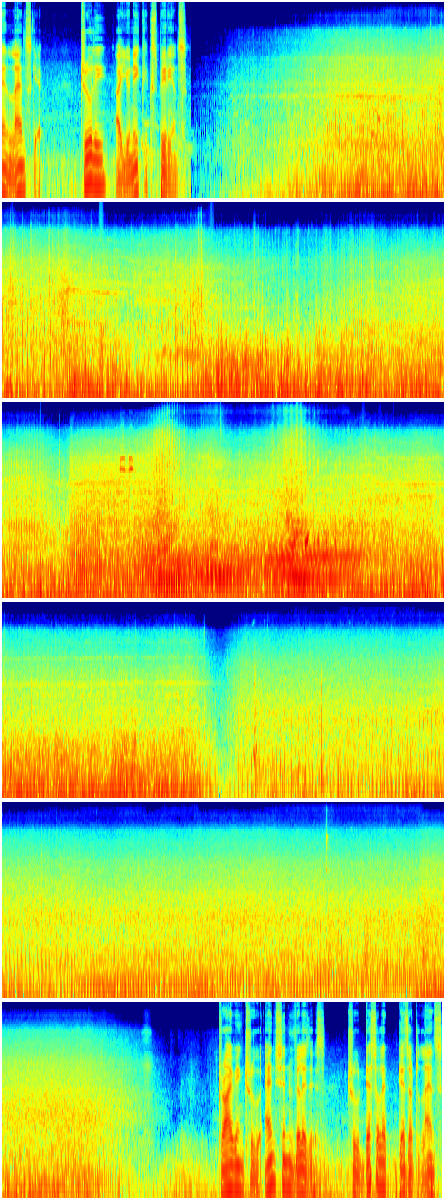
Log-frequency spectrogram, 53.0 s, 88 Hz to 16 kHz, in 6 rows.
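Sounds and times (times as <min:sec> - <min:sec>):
wind buffeting microphone: 0:05.2 - 0:19.9, 0:24.0 - 0:48.6
motorcycle engine revving: 0:15.7 - 0:30.3, 0:33.7 - 0:44.2.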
